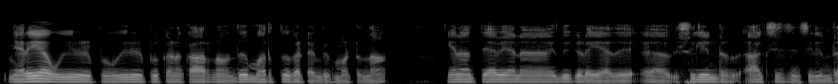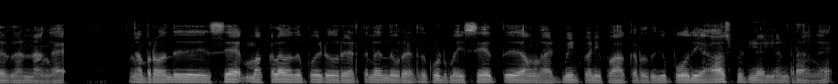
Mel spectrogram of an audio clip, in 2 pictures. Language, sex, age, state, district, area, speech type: Tamil, male, 30-45, Tamil Nadu, Tiruchirappalli, rural, spontaneous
